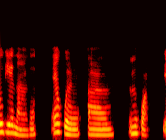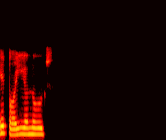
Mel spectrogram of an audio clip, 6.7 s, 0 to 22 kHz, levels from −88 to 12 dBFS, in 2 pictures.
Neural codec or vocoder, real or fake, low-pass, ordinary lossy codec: codec, 16 kHz, 4 kbps, X-Codec, HuBERT features, trained on general audio; fake; 5.4 kHz; none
